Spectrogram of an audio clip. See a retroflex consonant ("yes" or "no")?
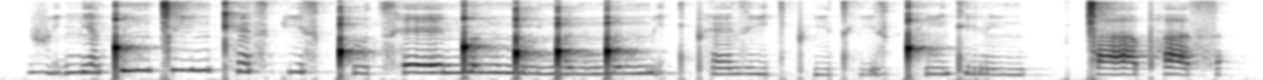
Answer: no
